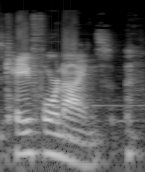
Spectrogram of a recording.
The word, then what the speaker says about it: K-9999: There's a character whose name is K-9999. And the way you pronounce that is K49s.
